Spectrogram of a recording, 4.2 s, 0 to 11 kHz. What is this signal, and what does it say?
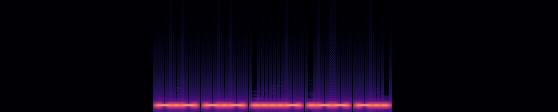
Morse code, heard as a keyed tone, about 40 wpm, 700 Hz. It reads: KK4WD
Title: USA Call Signs - 5 Characters - 6x Character Spacing - 40wpm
